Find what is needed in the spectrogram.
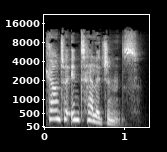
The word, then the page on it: counterintelligence: British English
